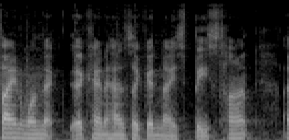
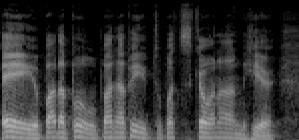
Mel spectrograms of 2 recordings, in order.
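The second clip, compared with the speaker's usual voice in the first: bad, over-the-top, exaggerated fake Italian accent; 3 semitones higher than usual. Moving an on-screen puppet's hand for the camera: bad Italian accent. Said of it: "I don't know why I'm talking like that".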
